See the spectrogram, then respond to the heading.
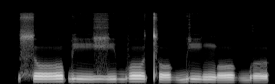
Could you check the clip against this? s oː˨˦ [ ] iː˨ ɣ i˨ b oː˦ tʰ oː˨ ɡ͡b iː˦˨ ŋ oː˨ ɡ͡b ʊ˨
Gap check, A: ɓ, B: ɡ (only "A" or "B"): A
